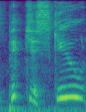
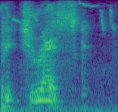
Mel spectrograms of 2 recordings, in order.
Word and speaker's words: picturesque: I'm here in England's picture skew New Forest National Park it's actually pronounced picturesque sorry let's go again I'm here in England's picture skew picturesque New Forest National Park to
